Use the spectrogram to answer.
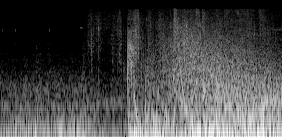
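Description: Battle mechs fire heavy weapons in a video game: a low, steady stretch breaks into a loud boom that swells into a dense, sustained roaring blast.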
